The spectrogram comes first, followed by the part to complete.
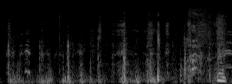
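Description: Quick, irregular footfalls of people running across paved paths and grass.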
